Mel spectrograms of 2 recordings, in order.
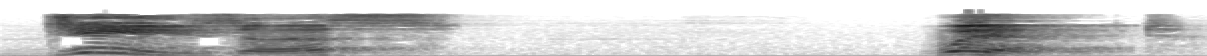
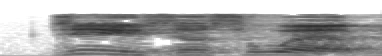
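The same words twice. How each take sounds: First: Long pause between the two words, lower and grave; a solemn pause before wept; slow dramatic reading. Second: Said in the usual way. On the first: Shown as a demonstration. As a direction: let Jesus hang, then drop wept heavily. Dramatic pause on shortest verse.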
